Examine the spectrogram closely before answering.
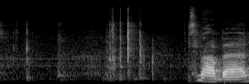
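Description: A small plastic toy clicks and rattles as a hand picks it up.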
